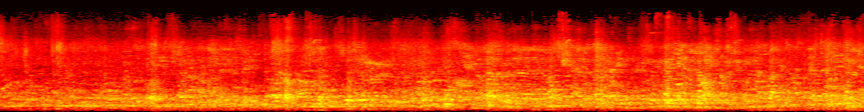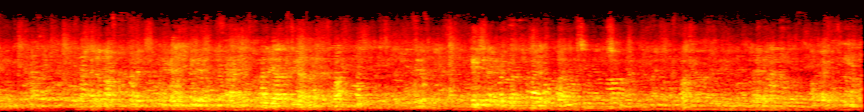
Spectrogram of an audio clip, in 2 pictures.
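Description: A crowd of visitors chatters in an echoing room.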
